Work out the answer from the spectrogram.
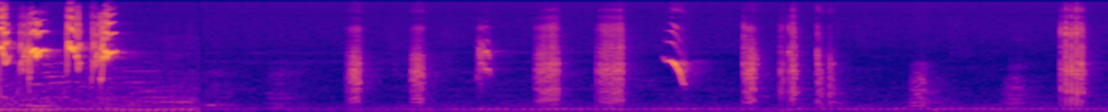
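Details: A young Javan myna used to lure responses from other mynas gives loud harsh chatter, then scattered rasping notes and one falling whistled slur, with a low electrical hum throughout.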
